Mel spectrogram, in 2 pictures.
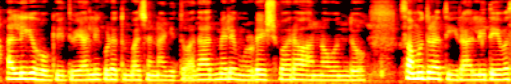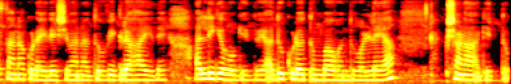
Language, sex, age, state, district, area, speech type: Kannada, female, 18-30, Karnataka, Shimoga, rural, spontaneous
